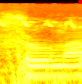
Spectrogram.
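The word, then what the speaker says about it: Frome: Und dann fährt man aber nach Froome, das schreibt sich Froome, wird über Froome ausgesprochen. Und dort gibt es in der schönsten,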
